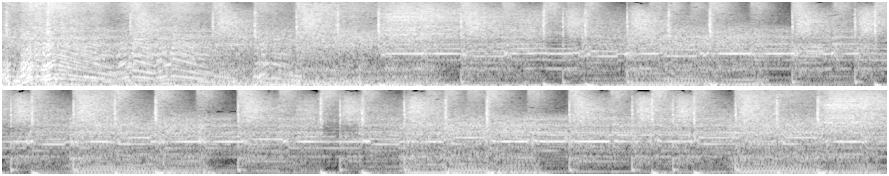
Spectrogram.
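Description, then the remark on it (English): Hover bike engines rev up loudly with a rising, whining sweep, then settle into a dense, sustained roar with a pulsing, rhythmic churn, as Ravagers on hover bikes give chase across desert dunes. No one speaks. “But freedom wasn't coming easy, not with the Ravagers hot on their trail, Hoover bikes revving and blasters ready to fire.”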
